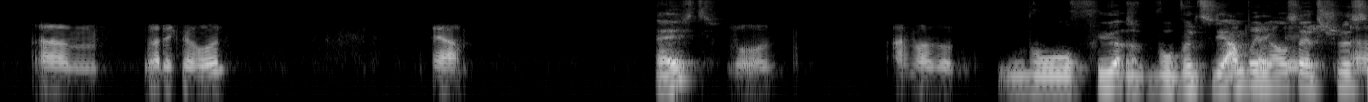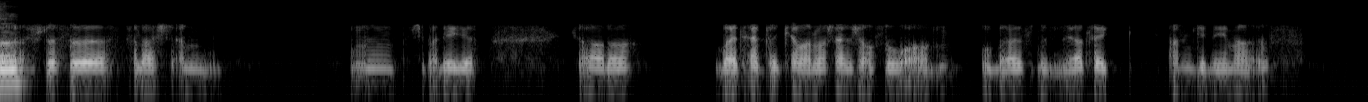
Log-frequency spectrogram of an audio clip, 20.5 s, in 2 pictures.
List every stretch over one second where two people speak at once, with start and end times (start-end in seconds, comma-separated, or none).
9.2-10.4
